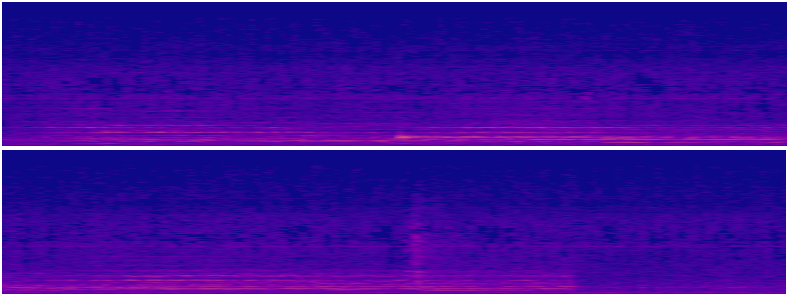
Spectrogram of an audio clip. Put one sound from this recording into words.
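Game music plays from a small built-in speaker, then stops abruptly.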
